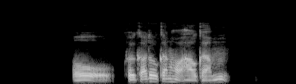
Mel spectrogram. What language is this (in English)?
Cantonese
